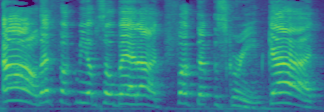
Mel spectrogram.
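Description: A man's voice: extremely high pitch, very animated, slow pace, pushed and bright. A man hosting a casual reaction video, rambling and swearing freely as he talks. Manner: rambling, profane, easily set off. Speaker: YouTube reaction host.

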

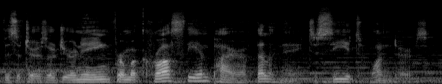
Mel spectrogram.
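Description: A man giving casual, informal gameplay commentary as a host, thinking out loud, reading on-screen text and swearing freely. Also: lowish voice, very animated, normal speed, over music. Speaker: video game let's-play host.

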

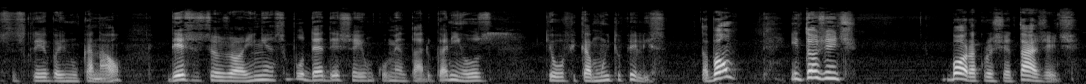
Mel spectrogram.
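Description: A middle-aged woman from Brazil talks her viewers through her crochet work in a relaxed home vlog. Her voice sits low and has a gravelly fry, and she keeps turning to her audience with little check-ins as she counts rows aloud. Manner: chatty, repeats "gente" and "tá bom" constantly. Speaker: crochet vlogger. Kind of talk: casual crochet vlog chat.

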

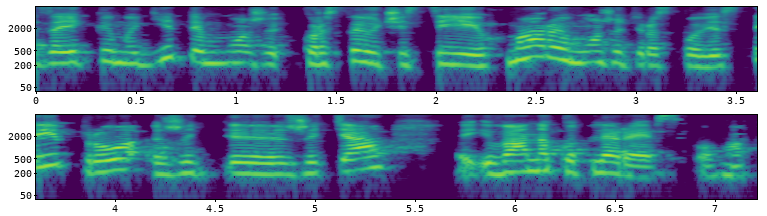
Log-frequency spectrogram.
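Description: A woman teacher with a Ukrainian accent, explaining teaching methods with frequent hesitations. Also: a little high.

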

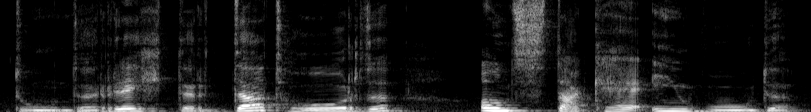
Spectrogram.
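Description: Woman reading a bedtime story, expressive, very lively melody, slow unhurried pace. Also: fairly low pitch. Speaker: children's story reader. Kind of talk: reading a children's story aloud.

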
